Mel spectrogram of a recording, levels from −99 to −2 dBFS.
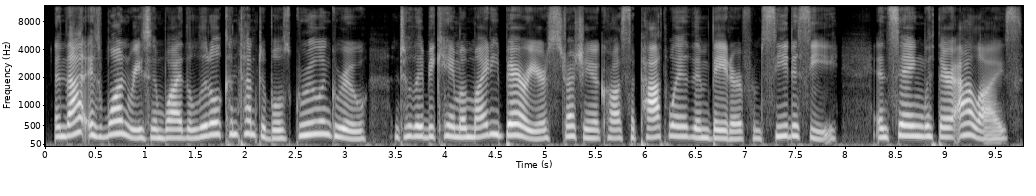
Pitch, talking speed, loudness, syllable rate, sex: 230 Hz, 210 wpm, -18 LUFS, 5.7 syllables/s, female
